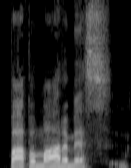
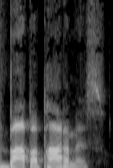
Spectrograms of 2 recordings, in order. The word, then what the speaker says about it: Bopopotamus: It's Bopopotamus. Bopopotamus? It's like hippopotamus, but instead of hippo, say Boppa.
